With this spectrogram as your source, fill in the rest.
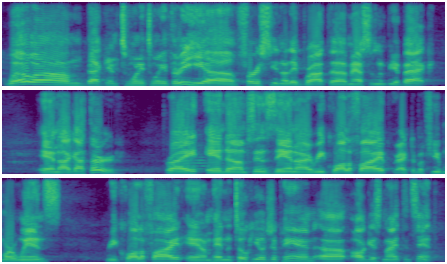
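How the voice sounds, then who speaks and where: A man's voice: on the high side, fairly even intonation, moderate pace. A man in his forties from California, a bodybuilding coach, talking casually in an interview and often adding "you know" and "right?". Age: 40s.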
